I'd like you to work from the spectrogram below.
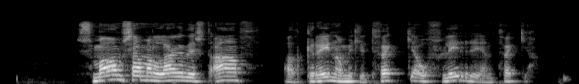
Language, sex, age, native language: Icelandic, male, 40-49, Icelandic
